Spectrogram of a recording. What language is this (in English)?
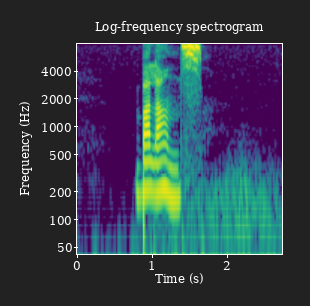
Swedish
